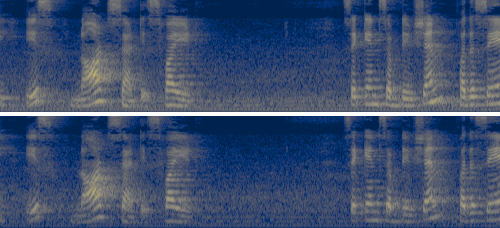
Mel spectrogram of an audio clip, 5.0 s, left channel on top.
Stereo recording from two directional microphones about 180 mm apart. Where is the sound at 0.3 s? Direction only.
15° left (ahead or behind).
